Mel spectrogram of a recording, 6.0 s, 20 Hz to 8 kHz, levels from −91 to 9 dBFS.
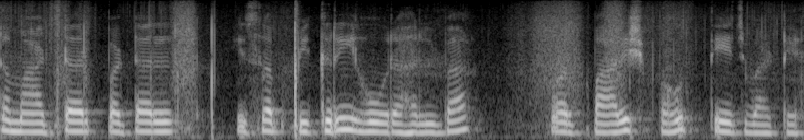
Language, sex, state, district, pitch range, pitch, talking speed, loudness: Bhojpuri, female, Bihar, East Champaran, 195-220 Hz, 205 Hz, 150 wpm, -18 LUFS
